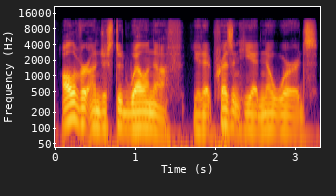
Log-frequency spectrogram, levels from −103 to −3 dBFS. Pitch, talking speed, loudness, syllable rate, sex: 95 Hz, 200 wpm, -19 LUFS, 5.6 syllables/s, male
